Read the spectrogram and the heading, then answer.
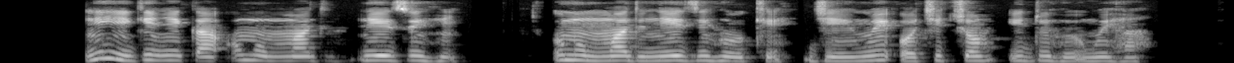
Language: Igbo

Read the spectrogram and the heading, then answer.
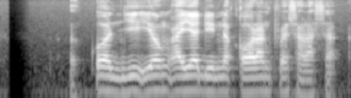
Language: Sundanese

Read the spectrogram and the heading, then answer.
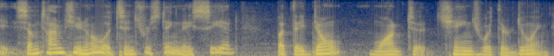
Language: English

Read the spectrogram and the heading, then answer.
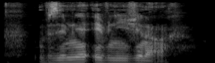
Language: Czech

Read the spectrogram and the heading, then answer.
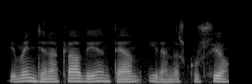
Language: Catalan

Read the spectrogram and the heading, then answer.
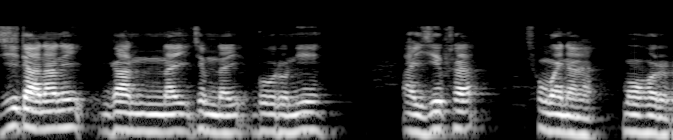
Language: Bodo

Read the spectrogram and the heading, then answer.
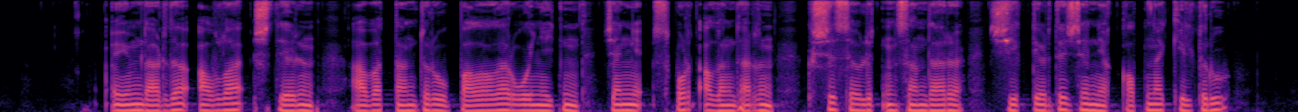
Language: Kazakh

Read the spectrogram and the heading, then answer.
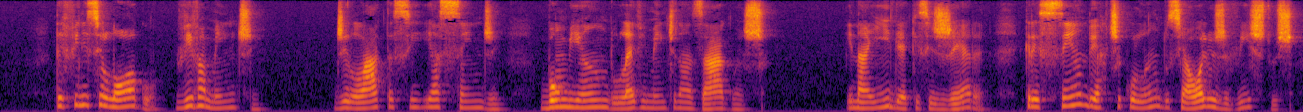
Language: Portuguese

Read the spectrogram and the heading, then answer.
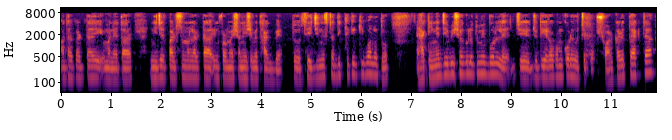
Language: Bangla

